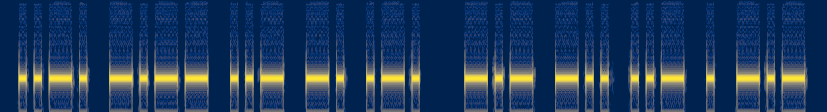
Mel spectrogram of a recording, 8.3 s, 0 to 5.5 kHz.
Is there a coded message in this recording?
Yes: Morse code from 0.2 to 8.1 s, heard as a keyed tone, about 16 wpm, 800 Hz. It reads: FYUNR KDUEK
